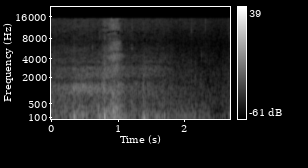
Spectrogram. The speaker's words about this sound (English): Here's the other bus.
